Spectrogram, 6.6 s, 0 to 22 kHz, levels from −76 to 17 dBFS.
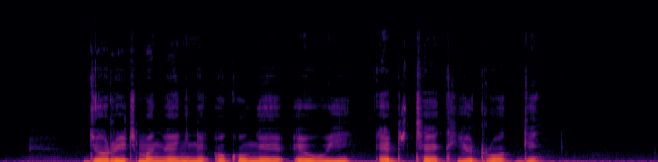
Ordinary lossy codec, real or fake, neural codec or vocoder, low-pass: none; real; none; 19.8 kHz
